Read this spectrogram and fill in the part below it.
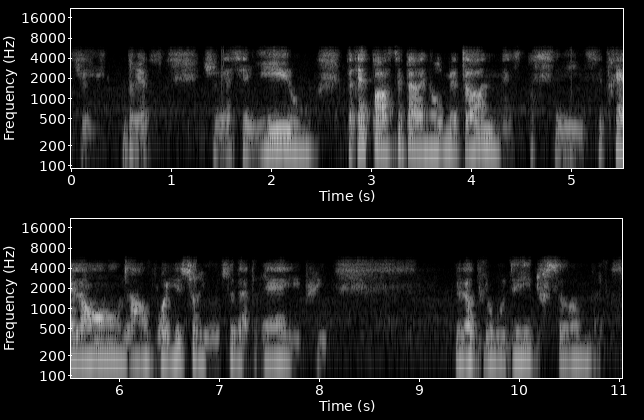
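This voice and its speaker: The loudness swings widely while the intonation stays fairly even. Delivery is fairly slow, with long, frequent pauses. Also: man. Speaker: online group leader, paranormal YouTuber. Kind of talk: casual vlog Q&A. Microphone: poor-quality microphone.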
